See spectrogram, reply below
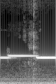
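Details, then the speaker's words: A bed-exit alarm clipped to an ICU patient's gown pulls off when the patient tries to sit up and sounds a steady, loud, high-pitched electronic tone; bed-exit alarm. "You're going to clip it to the patient's gown, and when they try to sit up, it's going to pull off and make an alarming sound."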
